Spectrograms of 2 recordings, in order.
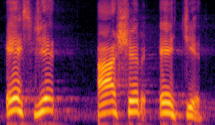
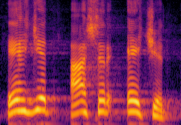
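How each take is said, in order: First: "Eshet Asher Eshet" said slowly, each Hebrew word set apart; Hebrew phrase spelled out. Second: "Eshet Asher Eshet" repeated slowly, each Hebrew word set apart; Hebrew phrase repeated. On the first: Preacher teaching the congregation the Hebrew, slow careful pronunciation. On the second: Preacher repeating the Hebrew for listeners, slow careful pronunciation. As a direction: say "Eshet Asher Eshet" once more, clearly and slowly. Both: Shown as a demonstration.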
